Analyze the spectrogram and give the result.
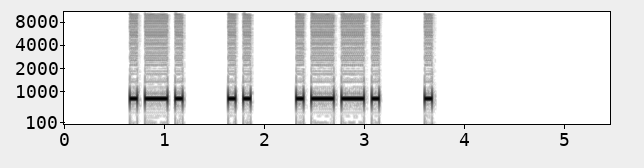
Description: Morse code, heard as a keyed tone, about 16 wpm, 800 Hz. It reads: R I P E
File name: Prefixes / By First Letter / Rs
